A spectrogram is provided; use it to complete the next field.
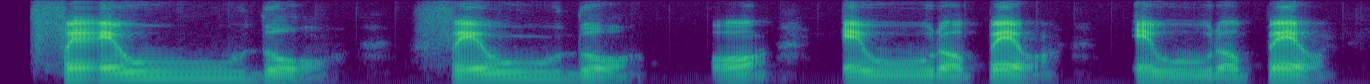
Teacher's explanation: Tus labios se cierran un poco más cuando pronuncias la U. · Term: diptongos decrecientes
